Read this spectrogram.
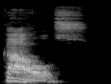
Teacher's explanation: el sonido de la K, de la oclusiva velar sorda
